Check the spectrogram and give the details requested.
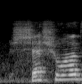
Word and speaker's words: Szechuan: So Szechuan sauce, that's how you say it.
